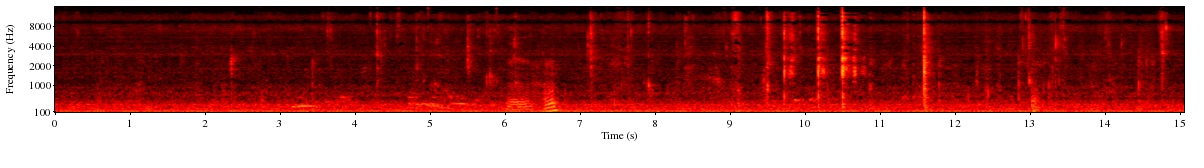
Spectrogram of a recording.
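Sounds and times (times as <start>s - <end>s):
close chewing: 3.4s - 6.4s, 12.2s - 15.0s.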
